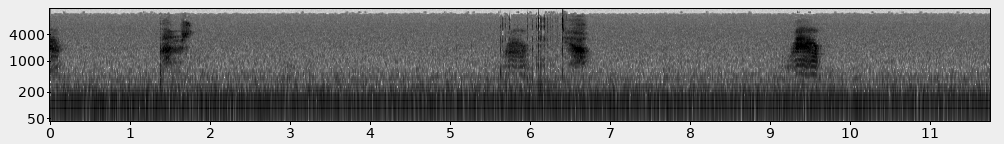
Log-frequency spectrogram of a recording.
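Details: Pet cat Butters approaching and meowing indoors: three separate meows spread over twelve seconds, the middle one broken and clipped, the last a long wavering cry, set against a constant low electrical hum.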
